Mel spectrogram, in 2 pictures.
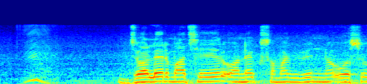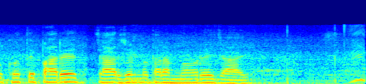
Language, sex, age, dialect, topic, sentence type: Bengali, male, 18-24, Standard Colloquial, agriculture, statement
